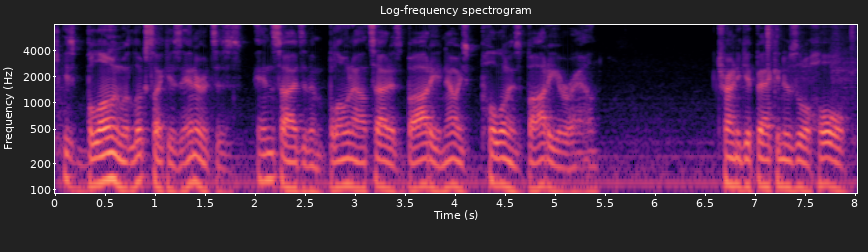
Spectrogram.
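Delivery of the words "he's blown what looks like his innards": ordinary delivery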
